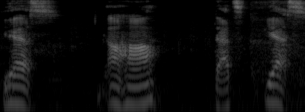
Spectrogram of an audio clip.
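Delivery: low, flat, dry, expressionless deadpan murmur. Retelling how he answered a question, imitating his deadpan reply. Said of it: "he's kind of says that deadpan".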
